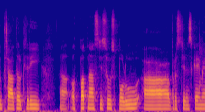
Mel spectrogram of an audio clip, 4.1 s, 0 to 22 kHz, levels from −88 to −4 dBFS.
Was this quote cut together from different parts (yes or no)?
no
